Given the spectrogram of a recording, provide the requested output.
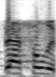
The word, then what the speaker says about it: Bethel: it called it's called that's all it rhymes with my aunt Ethel Ethel okay I like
